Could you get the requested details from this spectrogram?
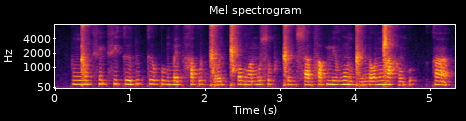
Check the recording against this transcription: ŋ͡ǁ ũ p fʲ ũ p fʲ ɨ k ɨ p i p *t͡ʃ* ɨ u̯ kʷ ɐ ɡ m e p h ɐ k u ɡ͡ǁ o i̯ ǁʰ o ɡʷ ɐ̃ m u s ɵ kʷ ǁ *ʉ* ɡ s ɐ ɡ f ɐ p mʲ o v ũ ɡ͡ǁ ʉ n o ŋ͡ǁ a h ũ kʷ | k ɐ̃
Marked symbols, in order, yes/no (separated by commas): no, yes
